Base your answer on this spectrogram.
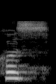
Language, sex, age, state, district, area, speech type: Hindi, female, 30-45, Madhya Pradesh, Chhindwara, urban, read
